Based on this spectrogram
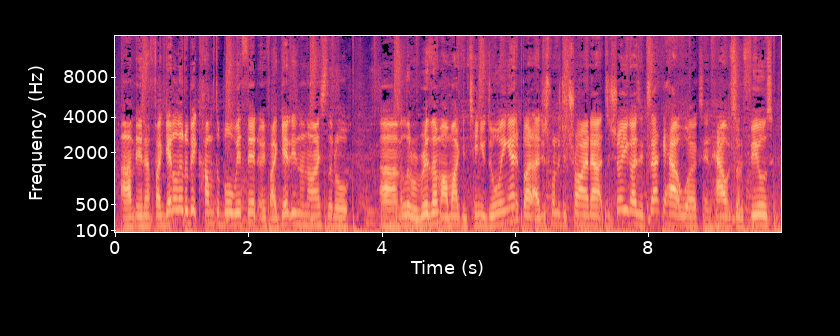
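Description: A man talks at a very fast pace with ordinary pitch variation. Clear music plays behind his dry voice, which has no echo. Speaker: vlogger. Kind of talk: casual vlog chat. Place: car. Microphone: phone near.

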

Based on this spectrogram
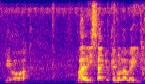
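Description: The voice stays in monotone, flat intonation over light background noise. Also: man. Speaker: speaker. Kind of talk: testimony in a religious gathering. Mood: fervent, thankful. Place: home room. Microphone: camera far.

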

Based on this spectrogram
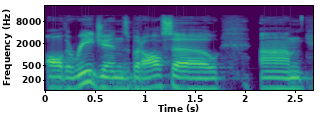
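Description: Flat, monotone intonation at a fairly slow pace over a quiet background. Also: man. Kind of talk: presentation to the board. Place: meeting room. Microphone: podium.

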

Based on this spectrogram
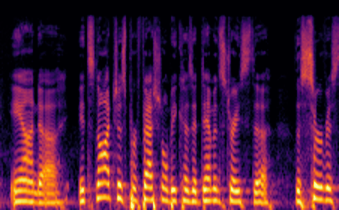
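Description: A woman talks at a fairly quick pace in a normal speaking voice with ordinary pitch variation. The background is quiet. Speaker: event host. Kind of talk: ceremony speech. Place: hall.

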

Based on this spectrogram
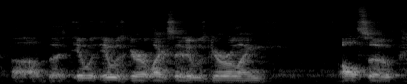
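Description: A man talks at a fairly slow pace with audible room echo and light background noise. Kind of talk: tutorial. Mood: relaxed, matter-of-fact. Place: workshop. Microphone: camera far.

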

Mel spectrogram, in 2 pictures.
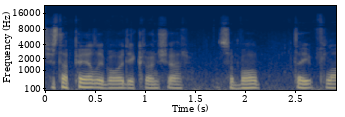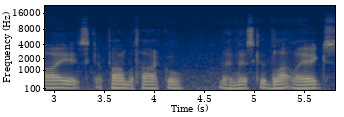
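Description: Flat and monotone, a man's dark, mellow voice moves at a moderate pace in a dry recording with no echo. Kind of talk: tutorial. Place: waterside. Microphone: phone near.

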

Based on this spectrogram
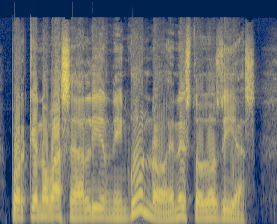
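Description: A man speaks at a fairly slow pace with a quiet background behind him. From Mexico. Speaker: political news commentator. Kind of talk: political commentary. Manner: animated. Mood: critical, indignant. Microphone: studio mic.

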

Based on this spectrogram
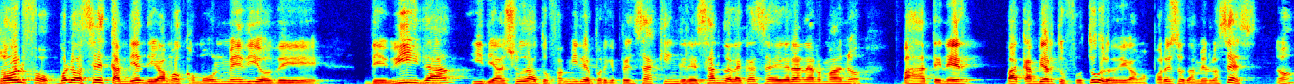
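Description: Speech proceeds at a moderate tempo, its pitch varying in an ordinary way. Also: man, high pitch for a man. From Argentina. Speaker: local news show host. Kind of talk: interview. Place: studio.

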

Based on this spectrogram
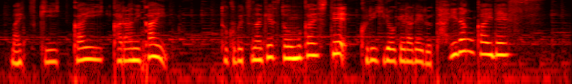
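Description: A woman speaks at a moderate pace in a high pitch with lively intonation. Music plays in the background. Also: big swings in loudness. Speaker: ghost story host. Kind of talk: live stream show opening.

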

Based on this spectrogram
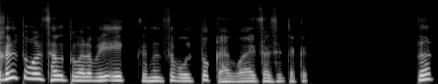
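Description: Here a man speaks at a high pitch with lively intonation. The sound is dry and close, with no echo. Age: 80s+. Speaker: spiritual guru. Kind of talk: satsang Q&A talk. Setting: hall with audience.

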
